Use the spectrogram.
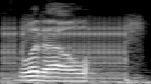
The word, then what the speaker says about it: Liddell: Liddell.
